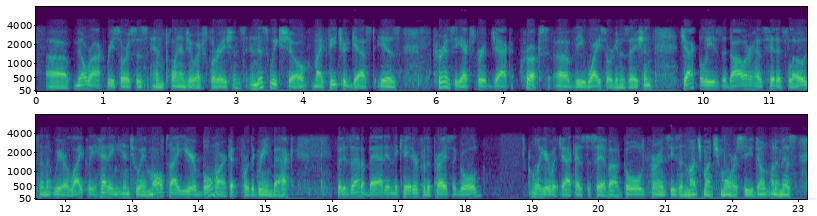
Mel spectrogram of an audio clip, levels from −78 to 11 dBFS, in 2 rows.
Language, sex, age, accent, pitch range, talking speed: English, male, 50-69, American, 85-110 Hz, 195 wpm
